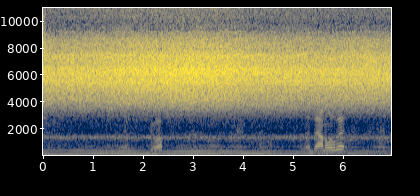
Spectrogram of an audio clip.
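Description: A cicada's steady, high-pitched buzz fills the air while a person speaks briefly.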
